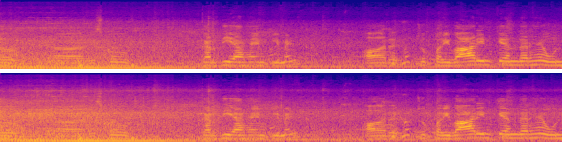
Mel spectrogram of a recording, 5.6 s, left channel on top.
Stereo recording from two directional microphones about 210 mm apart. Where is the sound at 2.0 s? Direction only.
25° left (ahead or behind).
